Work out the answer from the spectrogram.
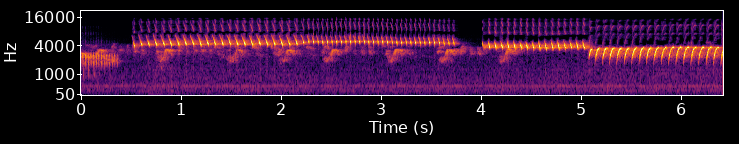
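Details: Belgian canary delivering long, fast, buzzy trills in sections, each held steady then switching pitch, with a short pause before a final lower rolling trill.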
